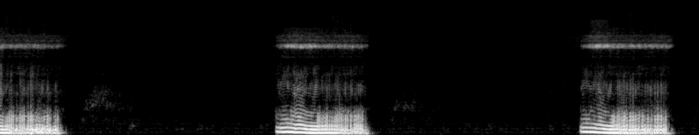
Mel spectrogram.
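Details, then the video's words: Bear the dog snores in a steady rhythm, three low, grating snores roughly four seconds apart, each about a second long, separated by near-silent breathing gaps. "More angel Bear Snoring"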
